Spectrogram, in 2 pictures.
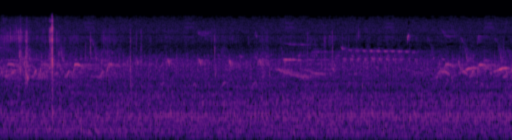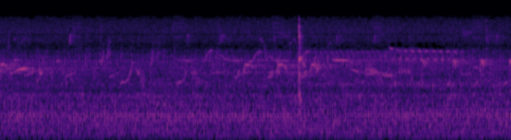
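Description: Birds calling in short repeated chirps over a steady outdoor background hiss, with two brief clicks, one early and one near the end.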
